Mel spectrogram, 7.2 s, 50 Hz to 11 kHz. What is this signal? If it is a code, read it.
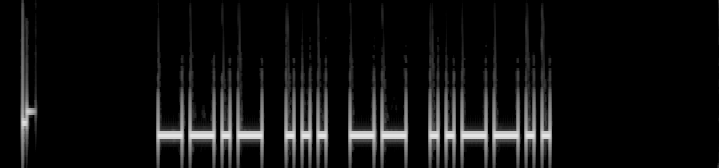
Morse code, heard as a keyed tone, about 15 wpm, 700 Hz. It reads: QSM?
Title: Q-Codes 15wpm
